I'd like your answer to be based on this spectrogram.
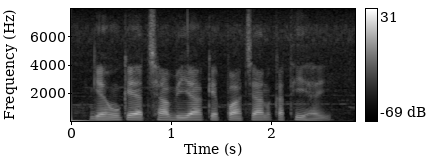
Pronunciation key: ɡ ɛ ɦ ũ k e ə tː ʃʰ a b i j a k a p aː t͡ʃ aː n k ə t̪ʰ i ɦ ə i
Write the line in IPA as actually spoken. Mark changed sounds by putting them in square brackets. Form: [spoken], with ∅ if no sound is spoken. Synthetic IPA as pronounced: ɡ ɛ ɦ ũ k e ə tː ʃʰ a b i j a k [e] p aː t͡ʃ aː n k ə t̪ʰ i ɦ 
